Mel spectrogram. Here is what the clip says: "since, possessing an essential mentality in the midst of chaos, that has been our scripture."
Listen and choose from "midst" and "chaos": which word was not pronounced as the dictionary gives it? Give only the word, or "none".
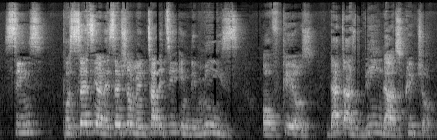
midst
